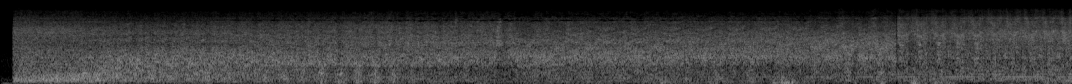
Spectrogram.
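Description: High-velocity pet dryer running steadily, blasting air through its hose and nozzle into a Great Pyrenees' thick white coat.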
